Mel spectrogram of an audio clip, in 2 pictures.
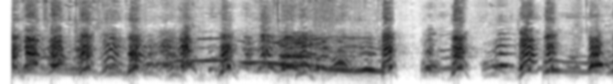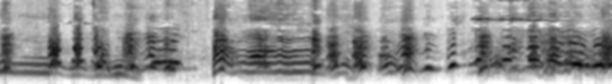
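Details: Siberian Huskies, several dogs together, yipping, howling and woo-wooing in short overlapping bursts, a dense chattering chorus of rising and falling voices with brief pauses.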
